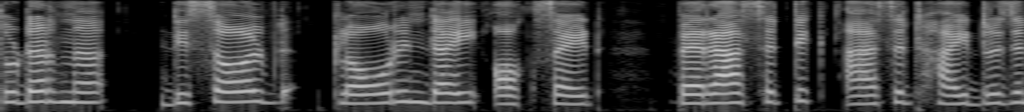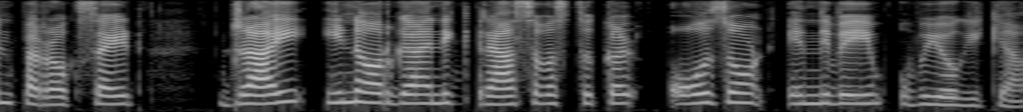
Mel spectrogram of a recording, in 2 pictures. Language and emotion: Malayalam, neutral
